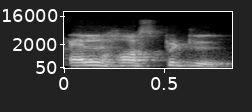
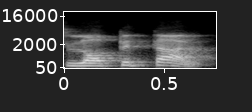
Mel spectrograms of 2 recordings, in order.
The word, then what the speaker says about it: L'Hôpital: It's not El Hospital. It's L'Hôpital. Yeah, it's French. It's French.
